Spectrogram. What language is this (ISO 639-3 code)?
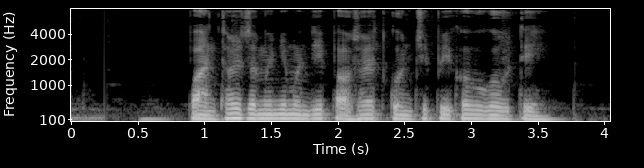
mar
